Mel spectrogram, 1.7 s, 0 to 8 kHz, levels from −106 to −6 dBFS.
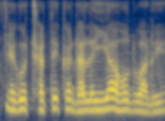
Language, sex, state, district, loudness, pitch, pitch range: Bhojpuri, male, Uttar Pradesh, Ghazipur, -18 LUFS, 195 Hz, 175-205 Hz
